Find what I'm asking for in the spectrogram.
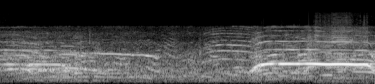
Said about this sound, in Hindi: जैसे ही एयरपोर्ट के गेट के अंदर एंट्री की हवाओं में चारों तरफ शाहरुख के नाम का शोर गूंजने लगा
